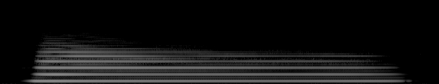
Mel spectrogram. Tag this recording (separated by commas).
Musical instrument, Music, woodwind instrument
